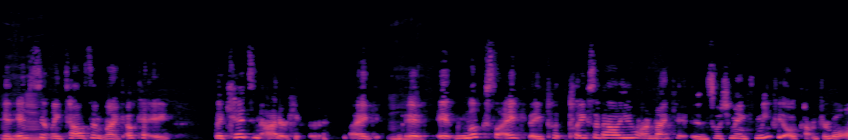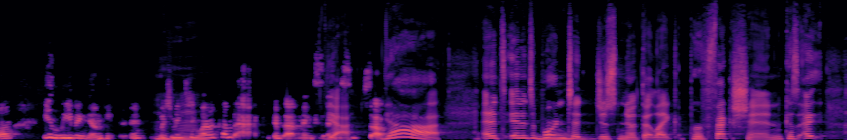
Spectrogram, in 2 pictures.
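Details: Spasmodic dysphonia, which the adult woman herself describes as a vocal cord spasm, heard in her speech during a podcast interview.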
